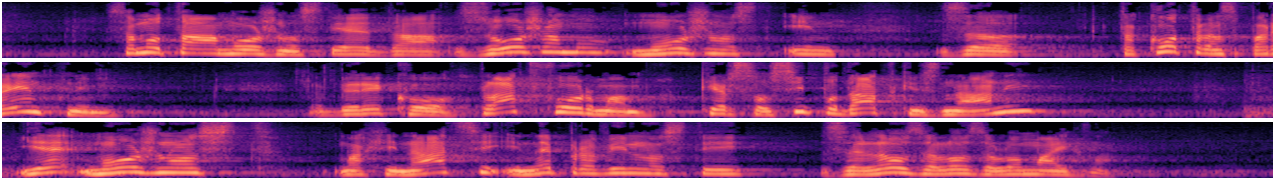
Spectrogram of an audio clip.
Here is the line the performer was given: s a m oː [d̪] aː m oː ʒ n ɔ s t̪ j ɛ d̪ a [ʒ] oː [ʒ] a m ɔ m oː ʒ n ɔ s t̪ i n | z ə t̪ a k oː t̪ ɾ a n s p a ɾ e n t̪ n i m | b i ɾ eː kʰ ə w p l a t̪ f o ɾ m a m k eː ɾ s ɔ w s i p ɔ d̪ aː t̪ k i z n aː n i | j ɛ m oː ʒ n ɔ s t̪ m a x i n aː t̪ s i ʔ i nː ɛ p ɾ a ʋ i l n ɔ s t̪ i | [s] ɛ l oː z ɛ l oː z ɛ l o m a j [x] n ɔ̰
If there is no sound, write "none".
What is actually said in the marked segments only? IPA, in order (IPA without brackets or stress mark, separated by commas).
t̪, z, ʒ, z, x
